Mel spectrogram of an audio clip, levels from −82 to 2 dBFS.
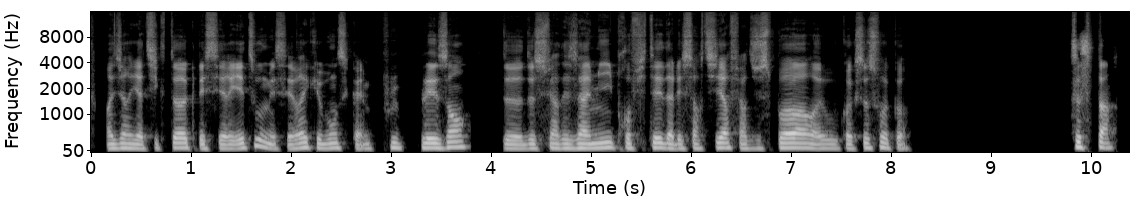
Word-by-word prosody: on - - -1
va - - +2
dire 115 +1 +1
il 110 - +1
y - - +3
a - - 0
TikTok, 125 +4 0
les 110 - 0
séries 105 0 0
et 120 - +2
tout, 165 +7 -2
mais 115 -7 -1
c'est 105 - -3
vrai 125 +4 +2
que 120 -1 -2
bon, 115 +2 0
c'est 120 - -5
quand 105 - -4
même 110 +2 -6
plus 125 -2 -3 0.2
plaisant 135 +4 +3 0.3
de 105 -2 +2
de 110 +2 -1
se 105 - -2
faire 115 -3 0
des 110 0 0
amis, 120 +3 +3
profiter 120 +1 -1
d'aller 110 -2 +1
sortir, 110 +4 0
faire 110 -3 -4
du 105 +1 -6
sport, 120 +1 +3
heu, 105 - 0
ou 110 -1 -4
quoi 105 0 -2
que 105 - -6
ce 125 - 0
soit 125 +2 -1
quoi. - - -6 1.6
C'est 140 - +4 0.2
ça. 125 -2 +1
115 Hz, 245 wpm, -23 LUFS, 110-125 Hz, 1.6 s, C'est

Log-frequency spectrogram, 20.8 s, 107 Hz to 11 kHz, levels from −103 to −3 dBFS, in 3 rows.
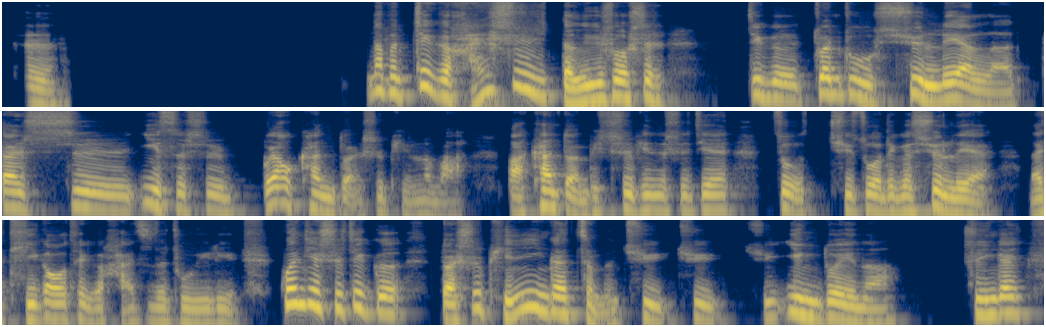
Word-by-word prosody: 嗯。 115 -4 -6 2.0
那 225 - +1
么 205 -2 +1
这 240 +9 +1
个 175 -4 +4
还 175 +5 -4
是 230 -4 0
等 140 -6 +4
于 150 - +5
说 165 +1 +5
是， 155 -3 -2 0.5
这 185 - 0
个 155 -3 0
专 190 +7 +3
注 175 -7 0
训 145 +1 +3
练 150 -3 +5
了， 105 -2 -7
但 160 -2 +4
是 145 -2 -3
意 190 -3 -1
思 155 -3 -6
是 135 -3 -8 0.2
不 - - -2
要 195 -1 +4
看 140 -8 -4
短 - - -8
视 125 - -13
频 105 -2 -17
了 105 - -12
吧， 100 0 -12 0.2
把 - - +1
看 165 -2 +4
短 110 -1 -3
视 140 +4 -4
频 135 +1 -3
的 135 - -4
时 135 +1 -9
间 140 +1 -3 0.2
做 140 -8 -2
去 140 - -7
做 135 0 0
这 130 +1 -4
个 130 0 -1
训 130 +1 +1
练， 110 -3 -1 0.2
来 115 - -4
提 130 +3 -2
高 140 -1 +4
这 140 -1 -6
个 115 0 -6
孩 110 0 -11
子 120 +1 -14
的 115 - -5
注 115 -1 -6
意 110 - -5
力。 105 -2 -9 0.2
关 270 0 +8
键 255 -2 +6
是 225 -1 -1
这 230 +2 +1
个 185 -2 +1 0.2
短 135 - +6
视 230 +12 -3
频 165 +2 0
应 220 - +4
该 190 -2 +6
怎 180 - -5
么 95 +3 -10
去 130 +4 -5
去 135 -2 -7
去 150 - -8
应 170 -4 +2
对 145 -4 +3
呢？ 110 +1 -6 0.4
是 170 - -1
应 170 - +4
该 185 0 +3
145 Hz, 225 characters per minute, -23 LUFS, 125-175 Hz, 2.0 s, 关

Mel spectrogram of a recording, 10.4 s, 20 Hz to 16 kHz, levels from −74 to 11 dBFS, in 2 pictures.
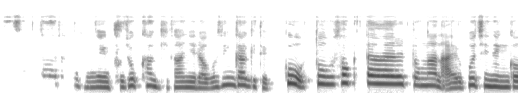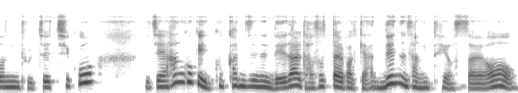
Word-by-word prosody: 3 270 +7 -9
달은 285 -6 -16
굉장히 185 +1 -3
부족한 225 +2 -4
기간이라고 180 -1 -4
생각이 255 0 -2
됐고 195 - 0
또 290 -2 +1
3 320 +2 +1
달 295 -2 +5
동안 240 -4 -1
알고 170 +10 -1
지낸 210 -4 +1
건 190 -1 0
둘째 185 +1 -5
치고 235 - +1 0.5
이제 180 +3 -1
한국에 335 - +3
입국한 220 +2 -1
지는 205 -4 +1
4 160 +2 +1
달, 240 +4 +5
5 205 +2 -5
달밖에 175 -7 +2
안 180 -2 -4
되는 290 - +4
상태였어요. 170 0 -1
205 Hz, 305 characters per minute, -24 LUFS, 180-255 Hz, 0.5 s, 달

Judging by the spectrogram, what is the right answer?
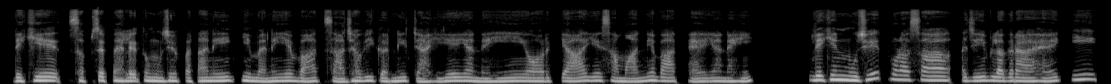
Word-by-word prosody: देखिए, 175 +3 +2
सबसे 165 +2 0
पहले 160 -2 +2
तो 175 - +1
मुझे 165 0 +2
पता 155 +1 -1
नहीं 165 +2 +3
कि 180 - +2
मैंने 150 -1 +1
ये 165 +1 +2
बात 150 -1 -2
साझा 135 +2 -1
भी 175 +1 +1
करनी 150 0 0
चाहिए 140 +4 -1
या 165 - +2
नहीं, 145 +2 0
और 150 -1 0
क्या 150 -1 -1
ये 175 0 -1
सामान्य 150 0 -1
बात 160 -3 -2
है 135 +1 -1
या 150 +1 -2
नहीं। 145 +2 -1 0.6
लेकिन 210 +2 +4
मुझे 205 +6 +3
थोड़ा-सा 205 -3 -1 0.3
अजीब 170 +2 0
लग 165 -2 +1
रहा 155 -1 +1
है 150 +3 0
कि, 230 +4 -4
160 Hz, 180 wpm, -25 LUFS, 150-175 Hz, 0.6 s, लेकिन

